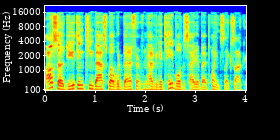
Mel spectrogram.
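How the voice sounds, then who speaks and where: He has an ordinary speaking voice at a medium pitch, with ordinary pitch variation. This man talks at a moderate pace. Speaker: basketball podcast co-host. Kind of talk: casual chat.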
